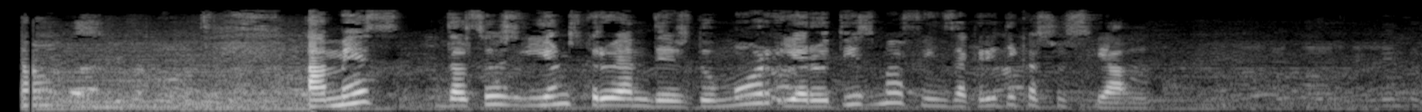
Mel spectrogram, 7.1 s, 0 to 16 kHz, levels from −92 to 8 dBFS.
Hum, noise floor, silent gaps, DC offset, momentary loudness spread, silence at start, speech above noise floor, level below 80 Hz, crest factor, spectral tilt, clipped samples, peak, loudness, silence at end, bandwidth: none; -46 dBFS; none; under 0.1%; 14 LU; 0.1 s; 25 dB; -62 dBFS; 22 dB; -4 dB/octave; under 0.1%; 0 dBFS; -21 LUFS; 0.15 s; 11.5 kHz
